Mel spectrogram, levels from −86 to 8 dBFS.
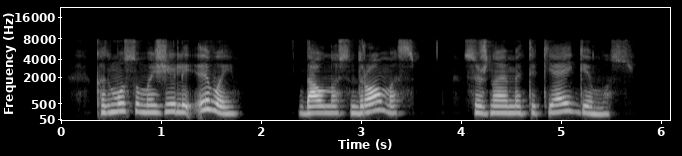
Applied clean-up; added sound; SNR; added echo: none; none; none; none.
